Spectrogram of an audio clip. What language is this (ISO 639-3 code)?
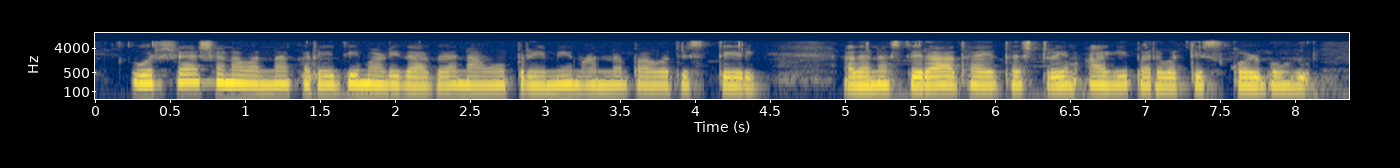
kan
